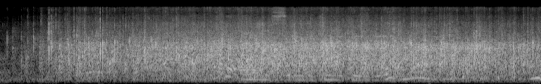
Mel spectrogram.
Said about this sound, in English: so thank you to him, and thank you to everyone who put this together. They deserve a big round of applause.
